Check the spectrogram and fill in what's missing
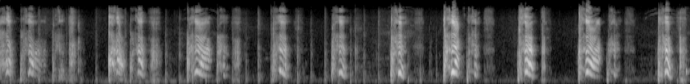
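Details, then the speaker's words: Child with snotty mucus being coughed up: repeated short, high-pitched bouts of coughing; productive cough bringing up mucus. "Just, that's all this snot crud. See? Come on, baby. Get it out."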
